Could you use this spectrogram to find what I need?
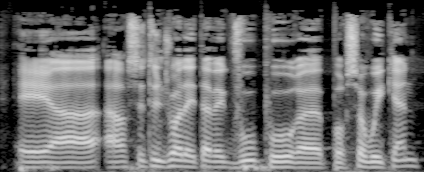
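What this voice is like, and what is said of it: French with a non-local accent. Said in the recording (French): “Alors, oui, j'ai un accent.”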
